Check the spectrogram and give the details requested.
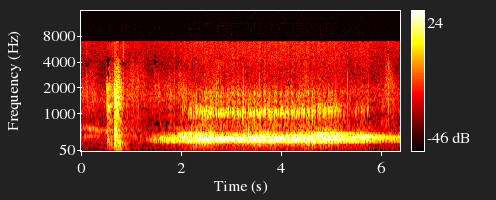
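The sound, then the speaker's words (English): A person leaving casually shuts a door behind them with one solid thud near the start, then a steady low droning tone swells up and holds beneath the rest of the scene. No one speaks. “I shut the door behind me, very casually, just as if I really were going to London.”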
